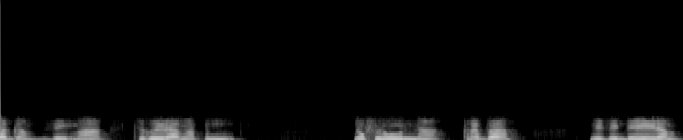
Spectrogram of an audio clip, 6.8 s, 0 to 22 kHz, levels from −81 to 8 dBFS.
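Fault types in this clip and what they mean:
G.729 codec: plainly rough, slightly synthetic speech confined to about 150 Hz to 3.5 kHz, from an 8 kbit/s codec rebuilding the voice with pulses and filters.
VoIP packet loss concealed by the speech codec: smeared stretches fading out near 0.66, 2.25 and 4.68 s, where the decoder filled lost packets by extrapolating its last frames.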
